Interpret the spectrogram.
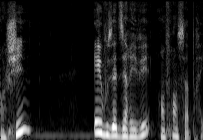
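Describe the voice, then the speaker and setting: Silence surrounds the voice in a very clean recording. The delivery is fairly slow. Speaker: interviewer. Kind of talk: interview questions.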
